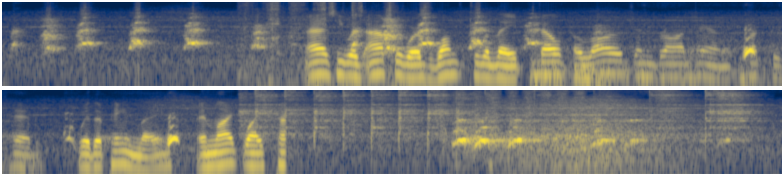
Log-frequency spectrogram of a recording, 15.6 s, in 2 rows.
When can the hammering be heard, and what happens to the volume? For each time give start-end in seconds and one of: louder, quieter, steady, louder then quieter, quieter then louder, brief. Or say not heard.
10.2-15.5 quieter then louder.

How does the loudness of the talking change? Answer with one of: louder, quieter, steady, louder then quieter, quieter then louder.
quieter then louder.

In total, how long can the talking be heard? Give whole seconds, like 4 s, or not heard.
8 s.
